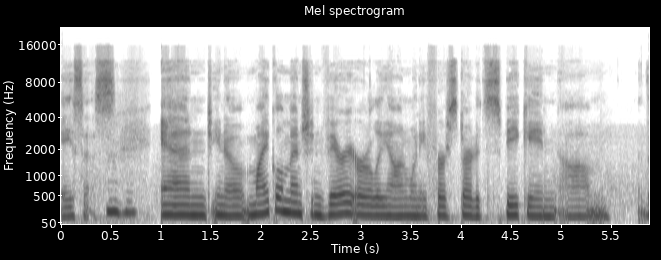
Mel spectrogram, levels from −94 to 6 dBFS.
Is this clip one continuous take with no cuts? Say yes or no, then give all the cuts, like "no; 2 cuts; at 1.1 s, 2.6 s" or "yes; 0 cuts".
yes; 0 cuts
